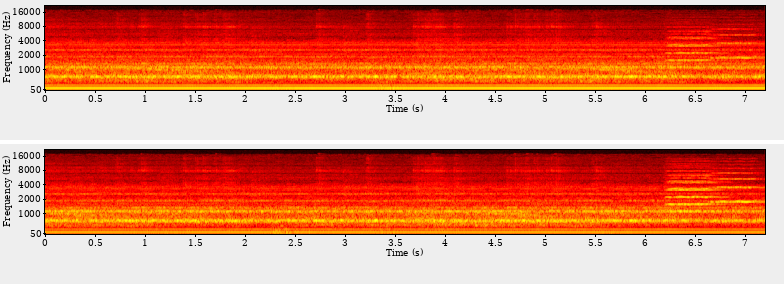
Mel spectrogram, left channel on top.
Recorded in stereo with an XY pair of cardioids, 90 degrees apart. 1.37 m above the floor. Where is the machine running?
15° right, 1.4 m.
